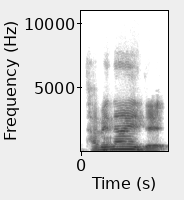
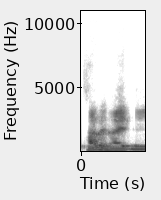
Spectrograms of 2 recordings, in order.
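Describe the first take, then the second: First: Tabenai de said as a feminine plea; feminine request. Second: Said in the usual way. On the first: Shown as a demonstration. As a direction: plead with him not to. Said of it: "the feminine way". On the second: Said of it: "the te form that's kind of common".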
